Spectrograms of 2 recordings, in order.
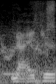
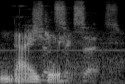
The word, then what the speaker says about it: Niger: Niger.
